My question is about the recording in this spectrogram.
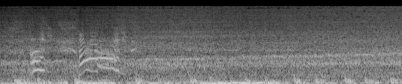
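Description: Film trailer sound design: a loud, dense low rumble with a throbbing pulse, with a steady high tone held over it from about a second and a half in. Brief voice sounds come through during the first second or so.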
